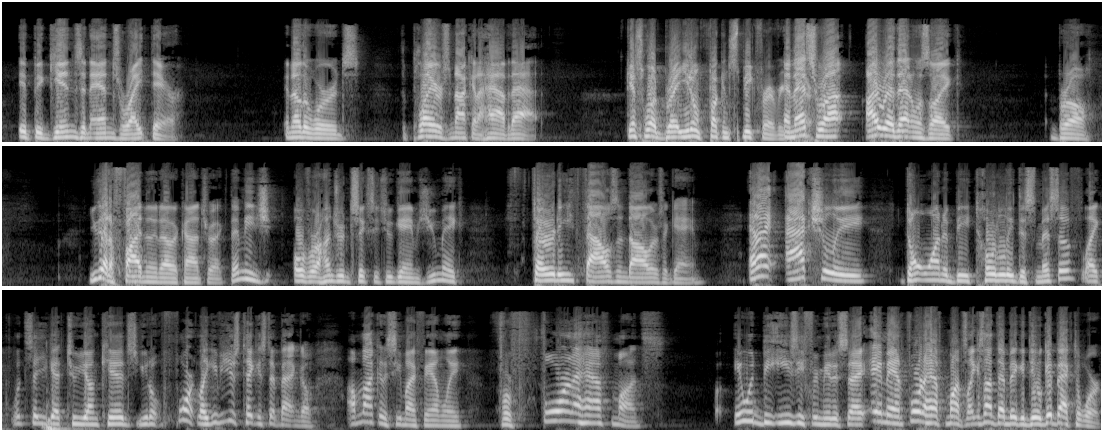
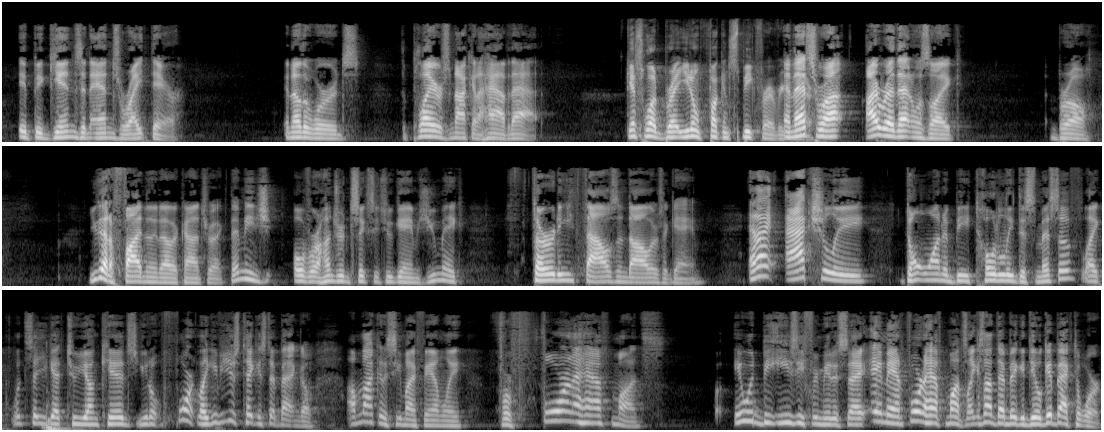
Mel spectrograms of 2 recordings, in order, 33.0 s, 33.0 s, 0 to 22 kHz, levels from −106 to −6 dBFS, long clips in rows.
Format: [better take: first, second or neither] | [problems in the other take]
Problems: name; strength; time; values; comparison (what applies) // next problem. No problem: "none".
second | distortion; heavy; 5% of the sound clipped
